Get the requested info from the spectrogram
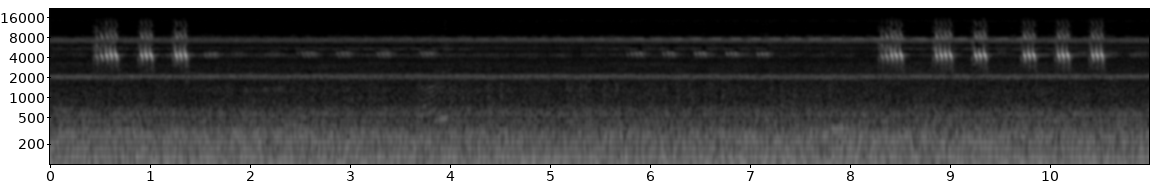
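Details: Nighttime cricket chorus in binaural sound: a few sharp high chirps, a long lull with soft distant pulses and a steady thin hum, then a fresh burst of six evenly spaced chirps.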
